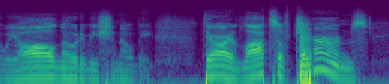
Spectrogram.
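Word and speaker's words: 忍: itself and it is a noun and it's pronounced shinobi and like i said in the tahiki it's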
